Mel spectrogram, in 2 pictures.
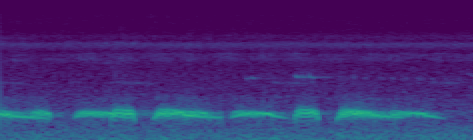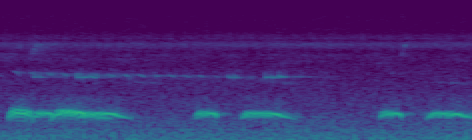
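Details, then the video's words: A decoy spotted dove in a trapping setup coos steadily: mellow, low hoots in overlapping short-short-long phrases, almost continuous, while a faint high whistled trill from another bird runs behind. "tiếng chim cu gáy"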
